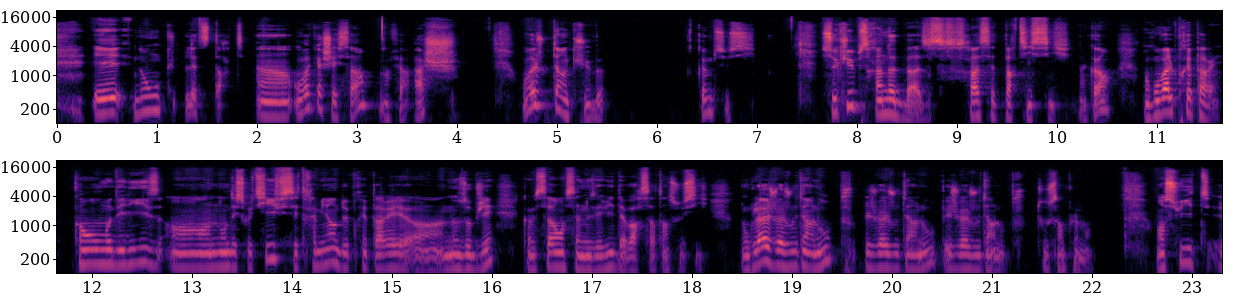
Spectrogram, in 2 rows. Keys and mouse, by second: 2.2 click, 3.4 h, 4.0-4.6 shift+middle drag, 6.1 shift+a, 6.8-17.4 shift+middle drag, 17.4 Tab, 18.6 ctrl+r, 19.4 ctrl+r, 21.6 middle click, 22.4 Tab, 22.8 click.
